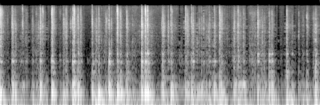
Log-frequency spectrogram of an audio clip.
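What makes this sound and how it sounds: Fingernails scratch and tap quickly on a cotton pillow filled with cherry pits, working the fabric over the pits. It makes a dense, rapid patter of short, dry clicks and rustles with a soft, low-heavy body and almost no ring.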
